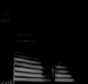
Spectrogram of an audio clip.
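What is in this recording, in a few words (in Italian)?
"fogu", lingua sarda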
